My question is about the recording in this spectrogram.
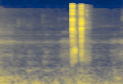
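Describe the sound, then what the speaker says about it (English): Two quick crisp clicks of a computer keyboard key being pressed, close and distinct against a quiet low hum. "Let me press A on our keyboard."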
